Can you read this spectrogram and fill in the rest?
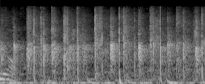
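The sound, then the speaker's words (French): An audience at an Africa Radio broadcast breaks into steady, dense applause for a guest at the host's request, many hands clapping at once in a continuous patter, with voices faintly audible underneath. “on va faire notre challenge parce que tout ce public est arrivé d'ailleurs je vais vous demander d'applaudir s'il vous plaît”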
